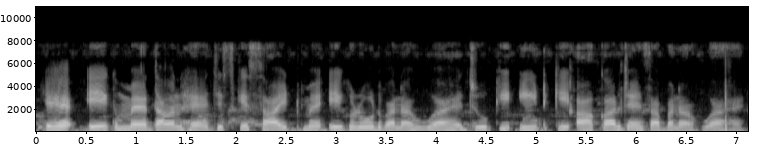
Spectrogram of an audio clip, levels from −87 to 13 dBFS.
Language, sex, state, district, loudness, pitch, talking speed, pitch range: Hindi, female, Uttar Pradesh, Etah, -16 LUFS, 220 Hz, 175 wpm, 205-240 Hz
